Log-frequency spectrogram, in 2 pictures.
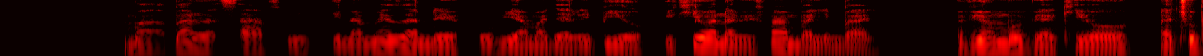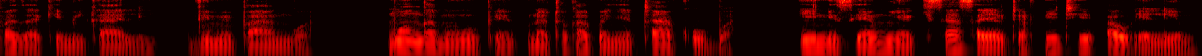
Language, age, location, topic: Swahili, 18-24, Nairobi, education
